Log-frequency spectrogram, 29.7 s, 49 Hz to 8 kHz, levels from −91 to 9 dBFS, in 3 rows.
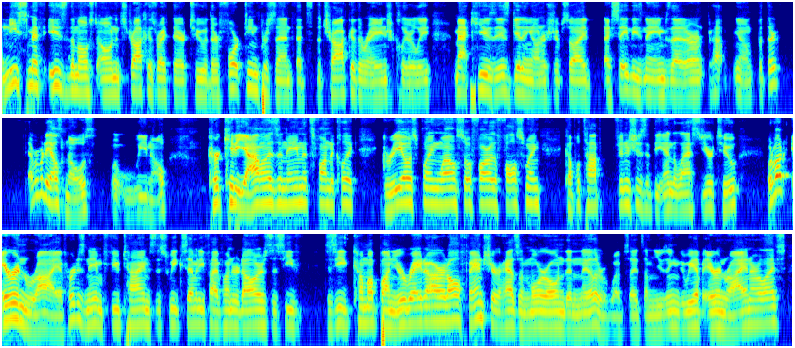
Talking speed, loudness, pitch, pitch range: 235 wpm, -24 LUFS, 135 Hz, 120-160 Hz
